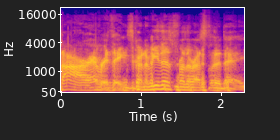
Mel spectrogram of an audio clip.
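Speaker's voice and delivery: hammed-up pirate voice; pirate accent. Whale camp worker stuck talking like a pirate all day, pirate accent. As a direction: slip into a pirate accent, opening on a big "arr". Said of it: "stuck in a pirate accent".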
